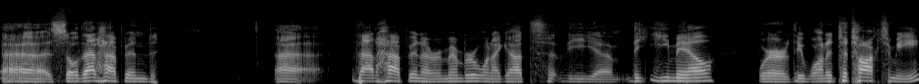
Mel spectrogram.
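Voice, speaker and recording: A man with a Quebec accent speaks fairly slowly in a fairly high, bright, sharp voice with fairly even intonation and long, frequent pauses. The recording is very clean with a silent background and a dry, close sound with no echo. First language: French. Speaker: instructional designer, former fitness instructor. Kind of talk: interview. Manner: halting, many fillers and restarts.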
